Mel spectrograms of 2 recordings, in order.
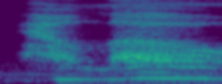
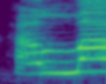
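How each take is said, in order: First: It is said very quietly. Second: It is said very loudly.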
